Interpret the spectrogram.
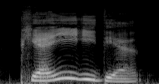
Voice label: "pianyi yidian", Chinese; Survival Chinese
